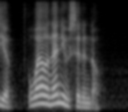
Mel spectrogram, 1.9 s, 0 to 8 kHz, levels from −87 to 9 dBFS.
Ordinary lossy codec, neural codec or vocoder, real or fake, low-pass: none; codec, 16 kHz, 0.2 kbps, FocalCodec; fake; none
